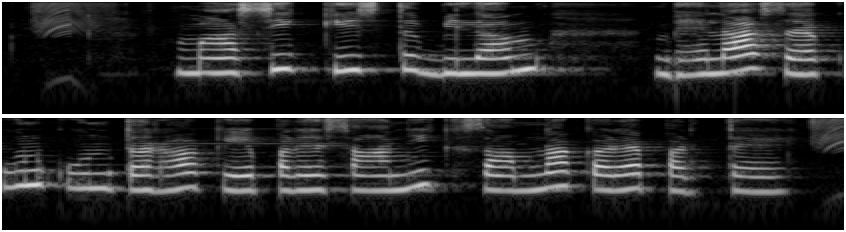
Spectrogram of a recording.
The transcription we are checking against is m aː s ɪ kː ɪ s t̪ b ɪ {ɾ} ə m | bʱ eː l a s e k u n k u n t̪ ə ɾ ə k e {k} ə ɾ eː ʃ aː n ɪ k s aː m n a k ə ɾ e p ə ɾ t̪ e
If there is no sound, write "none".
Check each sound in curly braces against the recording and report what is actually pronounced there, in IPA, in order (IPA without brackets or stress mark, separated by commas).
l, p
